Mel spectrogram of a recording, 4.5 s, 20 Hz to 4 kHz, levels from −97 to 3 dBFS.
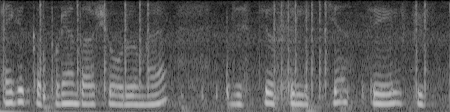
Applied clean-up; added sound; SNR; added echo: none; Clock; 13 dB; none.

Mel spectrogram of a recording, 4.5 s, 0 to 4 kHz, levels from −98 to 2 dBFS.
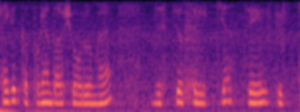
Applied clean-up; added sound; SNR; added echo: none; none; none; none.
